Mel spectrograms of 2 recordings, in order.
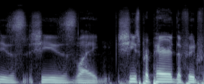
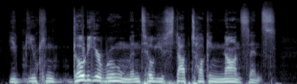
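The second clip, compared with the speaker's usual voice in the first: put-on enraged voice, higher and louder; 4 semitones higher, 4 dB louder than usual. Voicing a mother sending her child to their room: acting furious mother. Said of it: "she's filled with rage".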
